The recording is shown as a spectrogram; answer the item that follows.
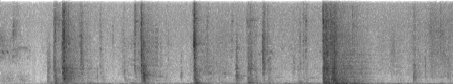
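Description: A garden gate is pulled shut with a few knocking thuds, then a louder clattering bang near the end. No voices are heard.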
